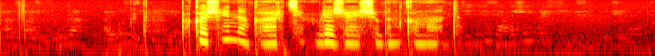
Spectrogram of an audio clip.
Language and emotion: Russian, sad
